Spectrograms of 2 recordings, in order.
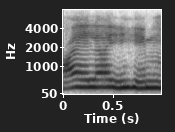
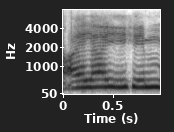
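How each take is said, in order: No difference in how they are said.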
